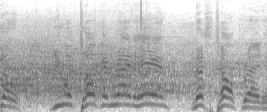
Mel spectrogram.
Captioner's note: crowd cheering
